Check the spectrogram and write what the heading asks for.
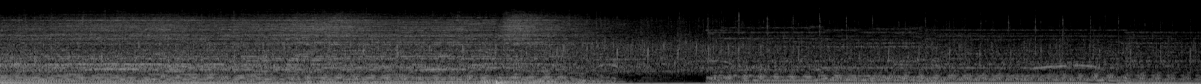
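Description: Live gospel choir and band music with applause mixed in. About six seconds in, the low end drops out briefly, and a held chord then carries on.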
